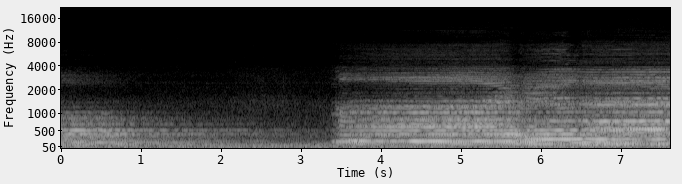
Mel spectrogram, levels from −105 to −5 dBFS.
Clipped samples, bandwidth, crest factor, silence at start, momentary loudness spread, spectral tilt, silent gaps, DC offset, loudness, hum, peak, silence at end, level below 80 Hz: under 0.1%; 7.2 kHz; 14 dB; 0 s; 21 LU; -9 dB/octave; none; under 0.1%; -38 LUFS; none; -24 dBFS; 0 s; -58 dBFS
